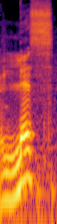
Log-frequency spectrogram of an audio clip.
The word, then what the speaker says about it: LE2S: C'était le titre euh, Harmful du groupe euh, Less. Euh, non pas comme la laisse du chien, mais qui s'écrit slash slash LE2S.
